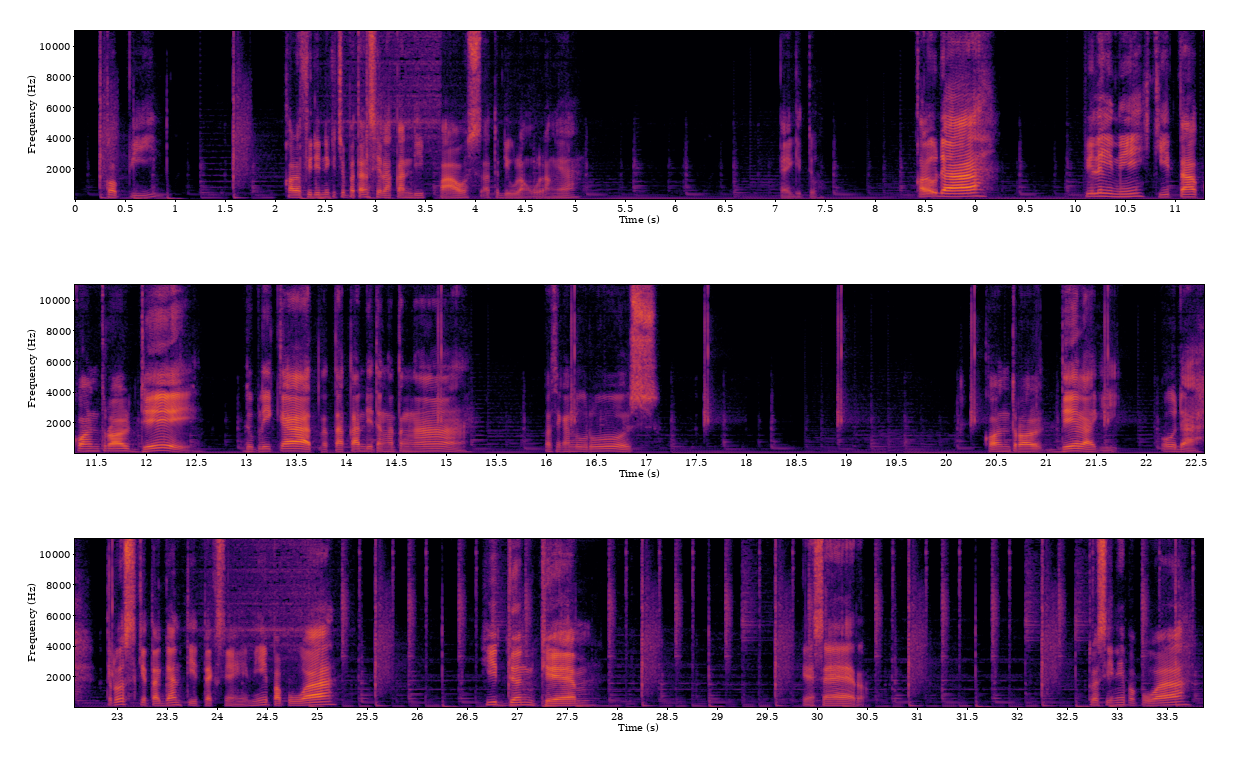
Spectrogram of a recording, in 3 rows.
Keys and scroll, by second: 0.2 ctrl+c, 2.6 ctrl+c, 3.5 ctrl+v, 4.8 Left, 5.3 Left, 6.0-6.7 typing, 21.0 ctrl+d, 25.1-28.3 typing, 29.6-30.3 Left, 30.4-31.1 Left, 31.3 Left, 31.6 Left, 31.8 Left, 32.3 Left.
